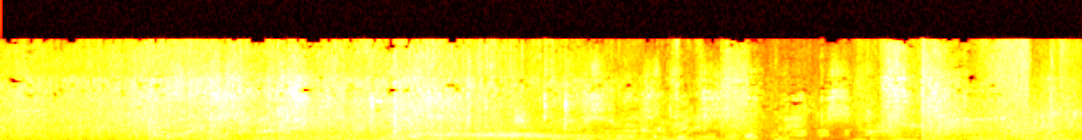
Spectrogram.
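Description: A young man talks excitedly close to a microphone.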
